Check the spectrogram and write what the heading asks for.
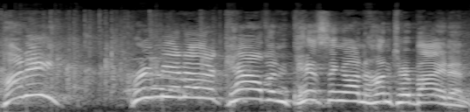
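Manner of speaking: high-pitched holler to a spouse; mock truck-owner yell; calling out. Imagined truck owner calling to his wife.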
